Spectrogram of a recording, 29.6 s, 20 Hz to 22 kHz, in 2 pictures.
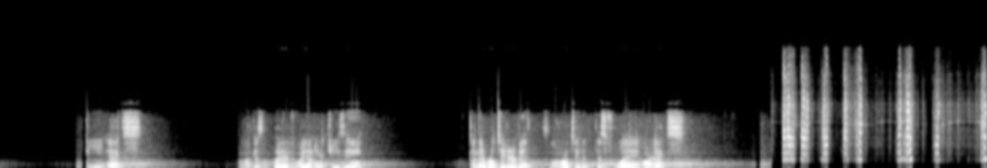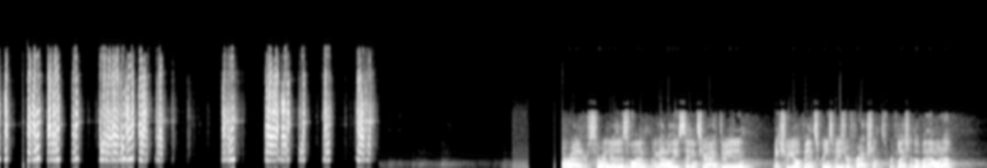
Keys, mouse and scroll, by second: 0.8 g, 4.8 g, 11.4-14.4 typing, 19.5 click, 21.7 click, 24.0 click.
